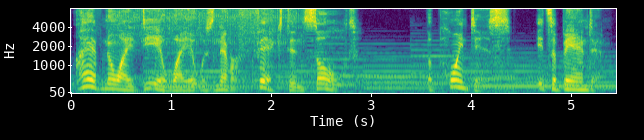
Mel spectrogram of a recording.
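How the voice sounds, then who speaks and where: A man's voice: medium pitch, very animated, a little slow. A young man narrating a scripted first-person horror story, with music behind him.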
